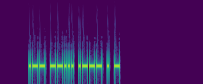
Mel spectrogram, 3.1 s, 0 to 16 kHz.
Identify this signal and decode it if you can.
Morse code, heard as a keyed tone, about 44 wpm, 700 Hz. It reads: W7JET
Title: NA SOTA Activator Callsigns 45wpm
